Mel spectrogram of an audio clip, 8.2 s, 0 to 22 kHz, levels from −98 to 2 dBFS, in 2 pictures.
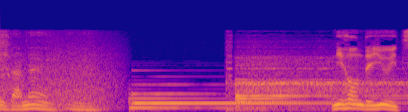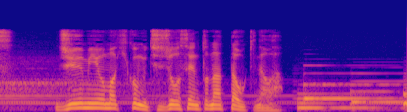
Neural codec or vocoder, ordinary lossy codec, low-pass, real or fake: none; none; 7.2 kHz; real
